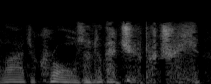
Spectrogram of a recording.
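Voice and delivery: low, very soft narration; hushed storytelling. A narrator's reading. Preacher telling of Elijah under juniper tree, hushed. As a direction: tell it in a hush.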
